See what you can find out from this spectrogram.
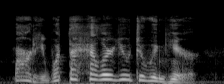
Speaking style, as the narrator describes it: she demanded in a stage whisper

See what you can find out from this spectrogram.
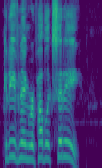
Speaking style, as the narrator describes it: she cried

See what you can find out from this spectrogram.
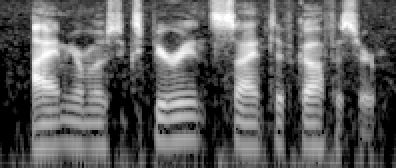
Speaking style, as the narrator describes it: she replied calmly

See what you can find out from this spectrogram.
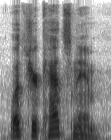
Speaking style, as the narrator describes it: Jer asked Dorothy

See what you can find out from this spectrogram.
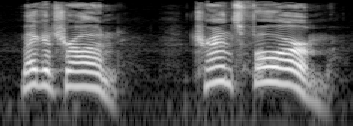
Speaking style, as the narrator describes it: she replied to herself, and then cried aloud

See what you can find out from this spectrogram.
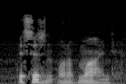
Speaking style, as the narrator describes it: in a tight, controlled voice

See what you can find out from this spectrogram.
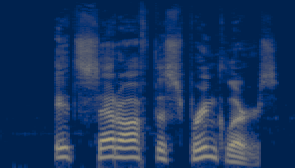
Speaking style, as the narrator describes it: Now exclaimed

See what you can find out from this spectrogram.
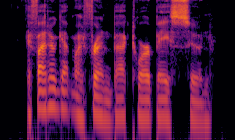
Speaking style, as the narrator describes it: Yoshka explained softly

